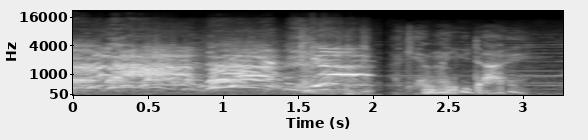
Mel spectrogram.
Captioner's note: panicked yelling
